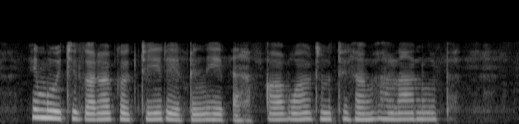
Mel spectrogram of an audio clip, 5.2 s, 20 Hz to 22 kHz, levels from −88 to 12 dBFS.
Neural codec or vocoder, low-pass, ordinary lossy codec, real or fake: autoencoder, 22.05 kHz, a latent of 192 numbers a frame, VITS, trained on one speaker; 5.4 kHz; none; fake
